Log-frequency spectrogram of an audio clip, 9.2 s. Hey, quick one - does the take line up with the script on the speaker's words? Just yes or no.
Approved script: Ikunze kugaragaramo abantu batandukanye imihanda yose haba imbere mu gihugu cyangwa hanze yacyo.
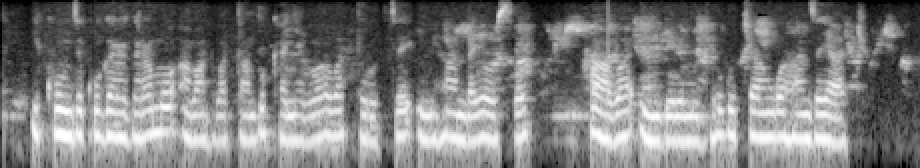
no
